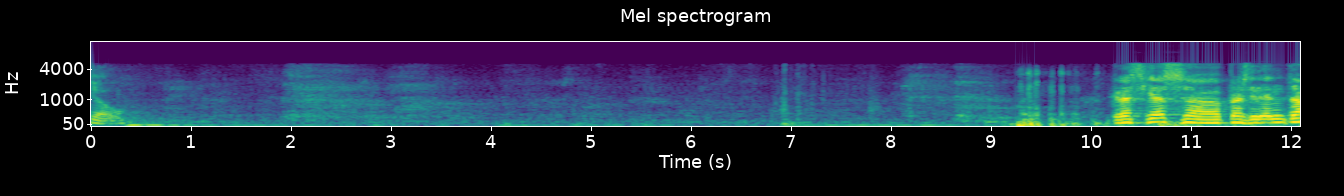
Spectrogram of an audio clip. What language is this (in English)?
Catalan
